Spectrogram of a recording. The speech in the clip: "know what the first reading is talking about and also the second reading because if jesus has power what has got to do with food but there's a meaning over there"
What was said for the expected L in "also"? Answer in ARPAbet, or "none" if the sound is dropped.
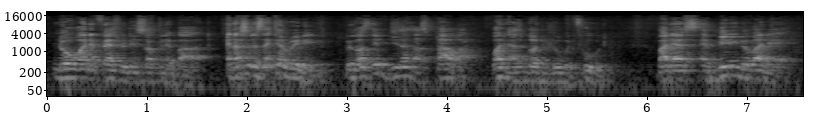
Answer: none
